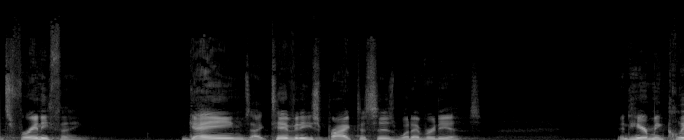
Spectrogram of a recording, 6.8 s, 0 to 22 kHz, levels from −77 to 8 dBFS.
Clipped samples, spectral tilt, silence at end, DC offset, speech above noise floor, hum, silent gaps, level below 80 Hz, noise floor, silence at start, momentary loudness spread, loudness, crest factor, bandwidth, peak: under 0.1%; -5.5 dB/octave; 0 s; under 0.1%; 41 dB; none; none; -60 dBFS; -67 dBFS; 0 s; 14 LU; -26 LUFS; 20 dB; 17 kHz; -8 dBFS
